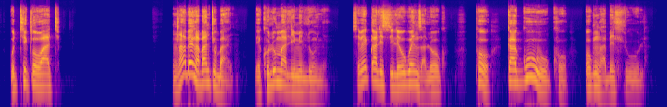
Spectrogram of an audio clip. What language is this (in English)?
North Ndebele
